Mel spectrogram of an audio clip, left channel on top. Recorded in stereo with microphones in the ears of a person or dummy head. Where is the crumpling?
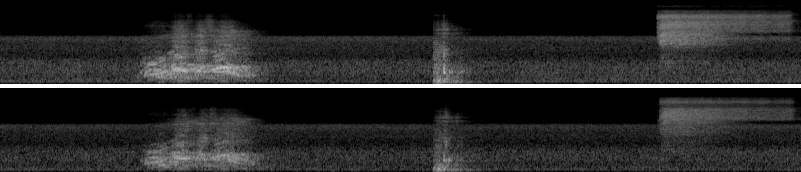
I don't hear crumpling.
